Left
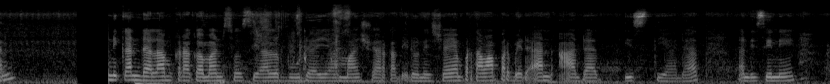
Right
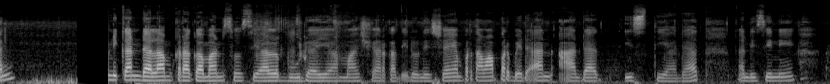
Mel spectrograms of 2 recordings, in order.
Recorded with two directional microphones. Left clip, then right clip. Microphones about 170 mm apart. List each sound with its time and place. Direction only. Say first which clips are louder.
1.1 s speech: right 14 dB; 45° right (ahead or behind)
